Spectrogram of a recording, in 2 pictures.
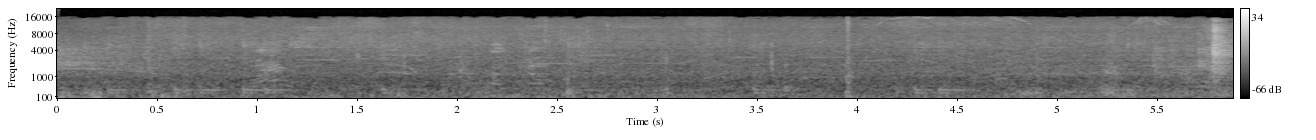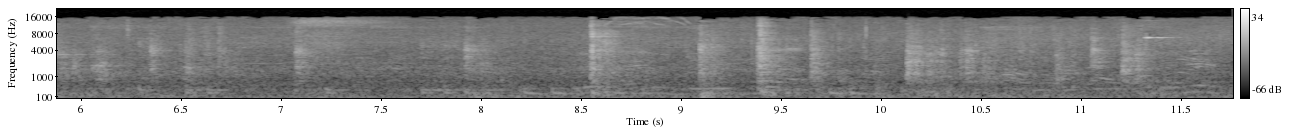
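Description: A football thuds as it is kicked.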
